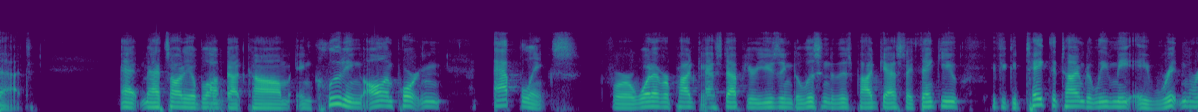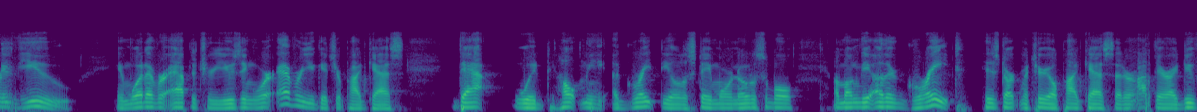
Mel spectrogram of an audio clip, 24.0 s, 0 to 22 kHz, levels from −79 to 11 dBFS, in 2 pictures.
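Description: At 2.07, 7.01, 11.85, 17.89 and 23.27 s the speech briefly smears into a buzzy tone or a coloured noise that fades, and returns thin for a moment. This is VoIP packet loss concealed by the speech codec. Each gap covers 40 to 160 ms of missing audio. The worst comes after "to leave me a", with runs up to 80 ms, and another falls between "app links for whatever" and "app you're using to". The decoder filled lost frames by stretching its last pitch and filter with falling gain.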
